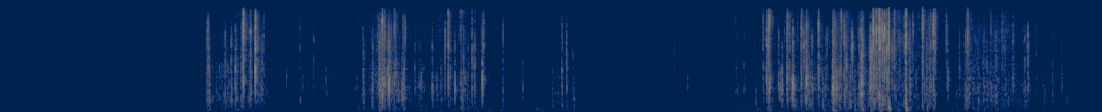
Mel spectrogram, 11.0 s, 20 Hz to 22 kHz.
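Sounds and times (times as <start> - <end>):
plastic bag crinkling: 2.0 - 5.9, 6.7 - 10.8.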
